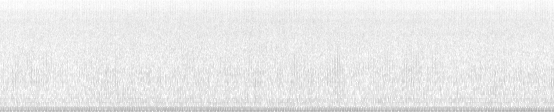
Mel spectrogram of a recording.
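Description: A small propeller plane's engine idles with a steady low drone.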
